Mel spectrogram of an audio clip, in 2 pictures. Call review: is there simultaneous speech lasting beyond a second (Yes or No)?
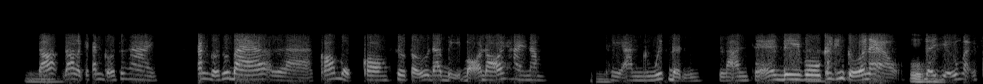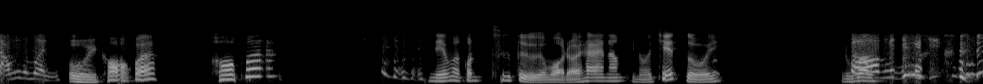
No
